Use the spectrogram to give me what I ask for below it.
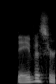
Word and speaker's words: Davies: Davis or Davies? – Well, it's spelled Davies, it's pronounced Davis. British, right.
